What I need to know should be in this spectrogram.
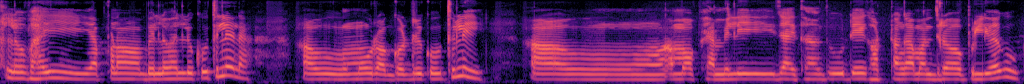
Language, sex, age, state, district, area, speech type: Odia, female, 18-30, Odisha, Kendujhar, urban, spontaneous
